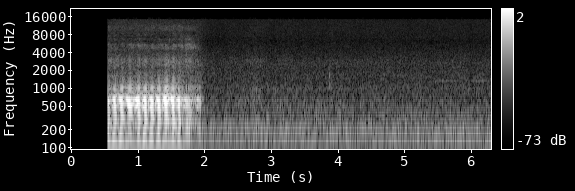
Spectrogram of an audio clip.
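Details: Animal sedated by a quarter tablet of Tramadol gives one loud, buzzing, rattling snore lasting about a second and a half while asleep.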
